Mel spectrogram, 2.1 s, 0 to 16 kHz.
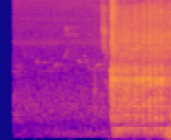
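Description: Near silence, then about one and a half seconds in the 2012 Ford Mustang GT's starter suddenly begins cranking its 5.0 V8 for a cold start, the sound building toward the engine catching.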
